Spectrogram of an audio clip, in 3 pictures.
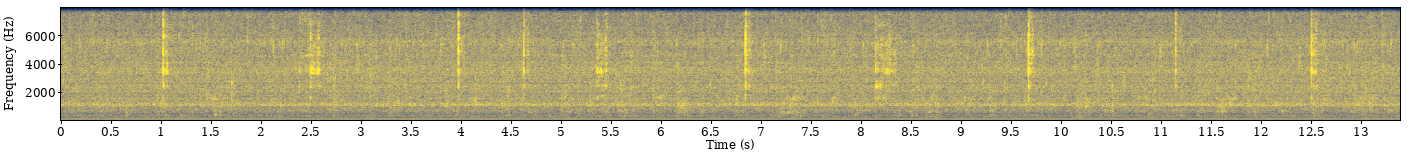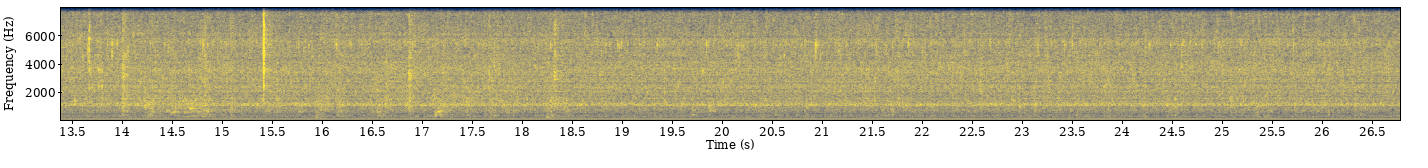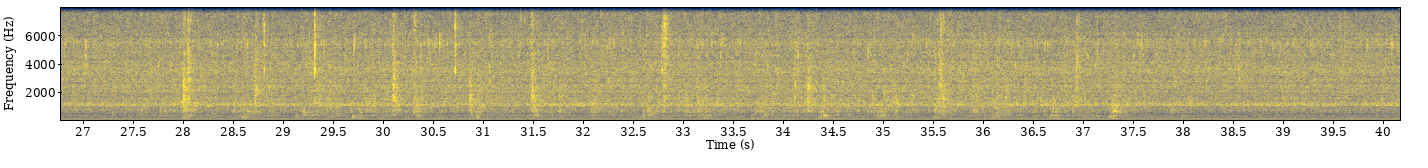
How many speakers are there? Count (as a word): zero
